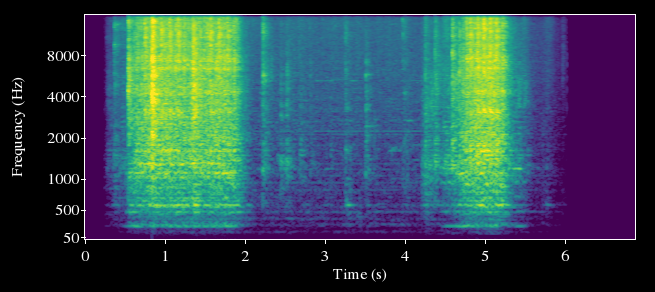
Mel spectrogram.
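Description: Electric domestic sewing machine stitching through denim in two short runs. The second run starts about four seconds in, and there are faint handling clicks in the pause between the runs.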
